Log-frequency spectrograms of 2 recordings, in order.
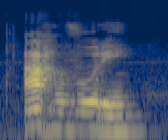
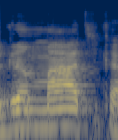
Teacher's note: no caso da proparoxítona a sílaba tônica não é a última também não é a penúltima é a antepenúltima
